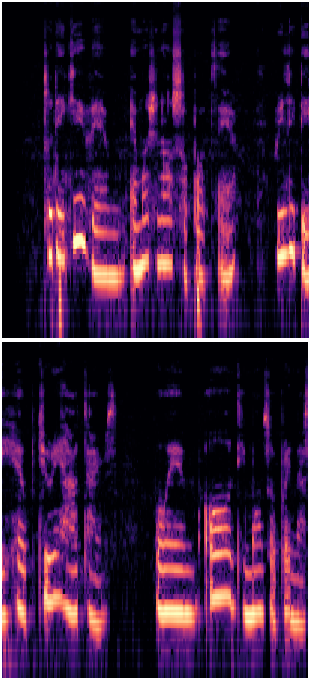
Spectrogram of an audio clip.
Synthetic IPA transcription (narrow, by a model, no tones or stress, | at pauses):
sodeɡivɛmḛmoʃɔnalsɔpɔtɛ̰̃ | ɹilidehɛlpd̥juɹĩŋɦaʊtʰãɪ̃ms | fɔɛmɔldimãntsɔvbɹɛ̰dnas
